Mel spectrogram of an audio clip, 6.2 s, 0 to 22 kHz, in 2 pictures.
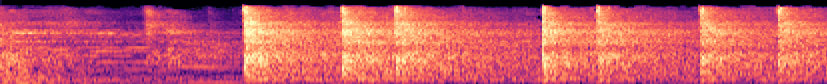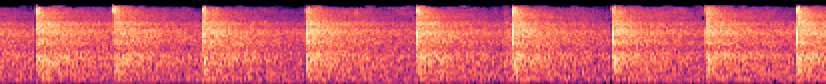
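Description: Hammer strikes on the sheet-metal cladding of a 1000 mm diameter pipe elbow: a steady run of sharp knocks, about three a second, starting about a second in.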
